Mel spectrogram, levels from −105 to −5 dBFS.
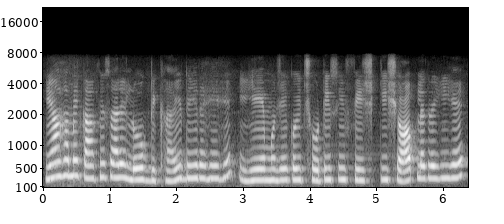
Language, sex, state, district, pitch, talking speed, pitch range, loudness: Hindi, female, Uttar Pradesh, Jalaun, 255 Hz, 190 wpm, 240-285 Hz, -18 LUFS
